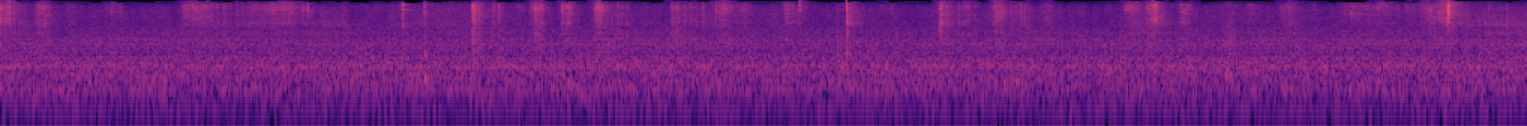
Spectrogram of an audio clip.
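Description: Knife shaving the peel off a fresh cucumber by hand: a string of faint, short scraping clicks, irregular in spacing, over a steady room hum.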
